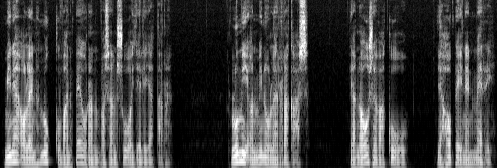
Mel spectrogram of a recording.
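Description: A man's voice: low voice, animated, darkish tone, no room sound, clean studio sound. A man voicing Purity, a pale, coaxing maiden figure in a storybook reading, solemn and pleading. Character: Purity, cold pale virgin woman, coaxing.

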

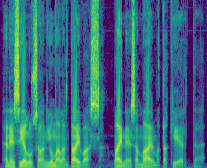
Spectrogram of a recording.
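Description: A man's voice: low-pitched, pushed and bright, no room sound, studio quality. A man reading the part of an aging, proud and irritable imprisoned scholar with grandiose outbursts. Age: older.

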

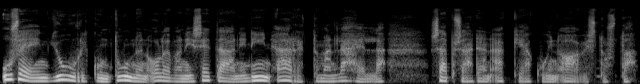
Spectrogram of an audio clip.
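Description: An earnest, yearning young woman speaking softly with a slightly lifted, husky voice, as a woman narrator reads her in a storybook reading. the voice has a gravelly edge and sits close and dry. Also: low-pitched, no echo. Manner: soft, earnest, slightly raised voice.

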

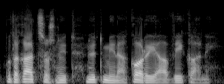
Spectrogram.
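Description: A man's voice: no echo, clean studio sound, natural voice. A man voicing a half-mad, superstitious old peasant woman who talks eagerly and in a rush. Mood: excited. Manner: eager, shrill, gushing.

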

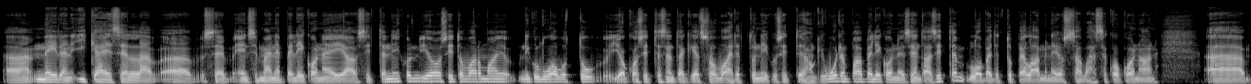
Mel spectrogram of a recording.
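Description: Very low-voiced hesitant man. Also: no echo, studio quality. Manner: hesitant, many fillers and restarts. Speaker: game collector guest. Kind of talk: casual conversation.

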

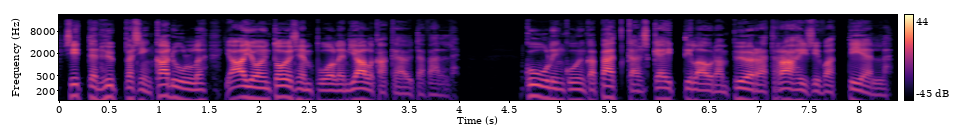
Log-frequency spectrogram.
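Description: A man calmly reading a children's story aloud as audiobook narration. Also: lowish voice, smooth, no room sound, studio quality. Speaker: audiobook reader.

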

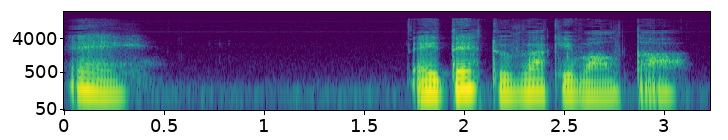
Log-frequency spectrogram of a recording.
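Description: A woman's voice: low voice, steady tone, a little mellow, husky, no room sound. A woman reading an audiobook and voicing a timid, frightened young peasant wife who pleads anxiously. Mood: pleading.

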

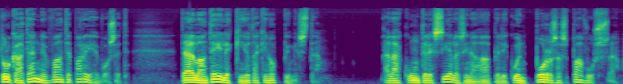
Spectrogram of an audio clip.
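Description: A man's voice: low-pitched, dry recording, studio quality. A man voicing a gleeful, mocking male schoolmaster who lectures a crowd in a raised, sneering tone, read from a storybook. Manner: sneering, preachy speechmaking.

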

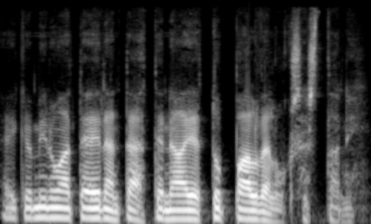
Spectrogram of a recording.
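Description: A man's voice: fairly low pitch, dry recording, clean studio sound, voice pushed up, lightly acted. A man reading as a bitter wounded Spaniard. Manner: muttering and bitter.

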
